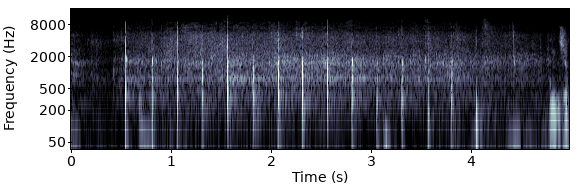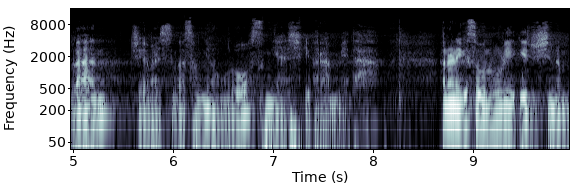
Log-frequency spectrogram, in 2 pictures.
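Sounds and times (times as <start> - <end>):
audience applause: 0.0 - 4.8
speech: 4.8 - 8.0, 8.7 - 9.9.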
